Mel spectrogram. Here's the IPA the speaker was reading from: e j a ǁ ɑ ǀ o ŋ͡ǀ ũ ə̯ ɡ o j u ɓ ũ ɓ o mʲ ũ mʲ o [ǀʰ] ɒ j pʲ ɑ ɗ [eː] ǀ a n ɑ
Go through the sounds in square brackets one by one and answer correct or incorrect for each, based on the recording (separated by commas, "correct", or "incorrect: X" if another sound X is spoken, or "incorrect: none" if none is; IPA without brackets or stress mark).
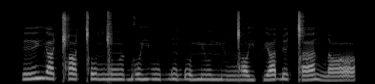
incorrect: ŋ͡ǀ, incorrect: e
